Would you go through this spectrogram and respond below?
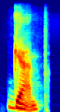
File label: "gamp", Indian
